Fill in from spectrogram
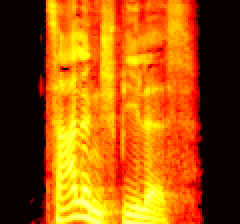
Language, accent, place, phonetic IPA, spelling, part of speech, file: German, Germany, Berlin, [ˈt͡saːlənˌʃpiːləs], Zahlenspieles, noun, De-Zahlenspieles.ogg
- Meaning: genitive of Zahlenspiel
